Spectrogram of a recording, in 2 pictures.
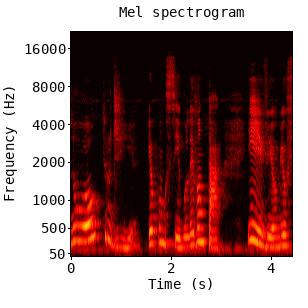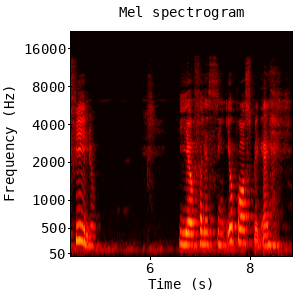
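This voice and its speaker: A woman from Brazil hosting a live stream, telling a personal story to her viewers with emotional, animated retellings. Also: mid-range voice, slight background noise.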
